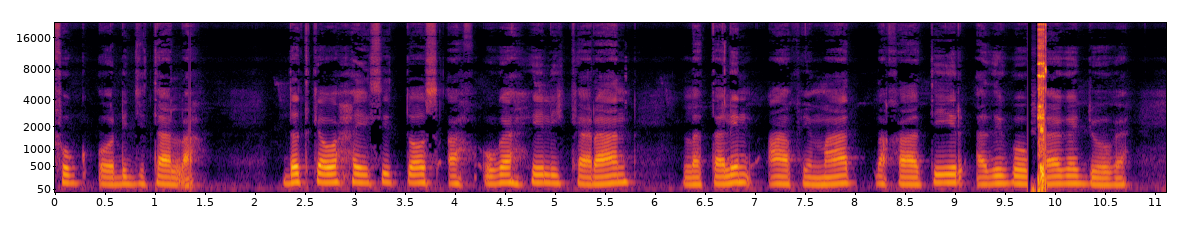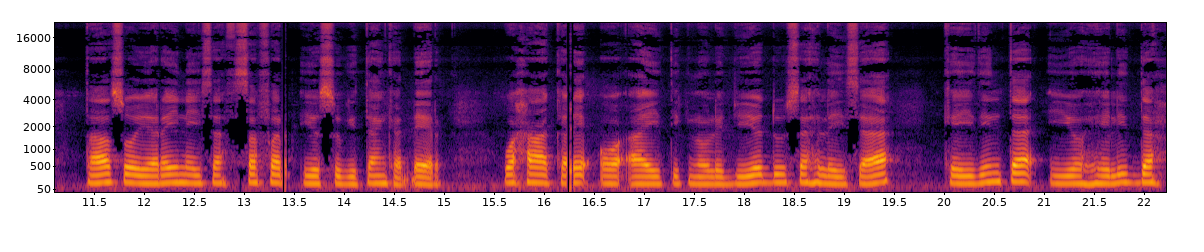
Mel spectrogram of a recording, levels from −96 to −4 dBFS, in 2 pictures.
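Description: Short glitches break into the speech five times: at 1.33 to 1.37 s, 5.68 to 5.71 s, 9.71 to 9.92 s (the longest, about 0.2 s), 13.38 to 13.44 s just after "taasoo yareynaysa", and 16.22 to 16.31 s. Each is damaged data in the compressed stream. Corrupted bytes make the decoder misread those frames and lose sync until it finds a valid frame header again.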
